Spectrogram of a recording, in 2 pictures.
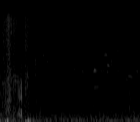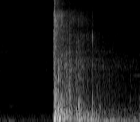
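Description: A mini cannon fires once with a sudden loud boom after a few seconds of near silence, the blast trailing into a rumbling decay; faint sounds precede it.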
